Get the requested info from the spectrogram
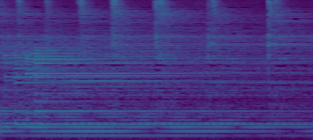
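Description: Guitar chord ringing on and slowly fading, with its notes held steady.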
